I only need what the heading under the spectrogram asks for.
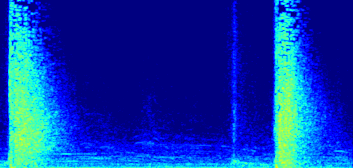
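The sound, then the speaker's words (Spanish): Two loud, sharp whip lashes crack in a flogging, one near the start and one near the end. A faint snap falls between them, over a low, steady background. “Es así como continuaron los latigazos dirigidos a los muslos, piernas, nalgas, vientre y parte de los brazos y el pecho.”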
